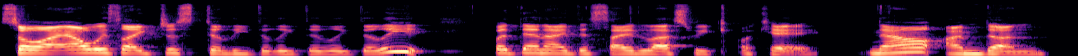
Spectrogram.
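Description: Her pitch is fairly high, with ordinary pitch variation. The woman speaks with a French Canadian accent. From Quebec. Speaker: magazine founder. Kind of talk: interview. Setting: remote recording.

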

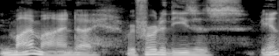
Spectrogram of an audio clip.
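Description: Pitch variation here is ordinary. It is a natural reading voice.

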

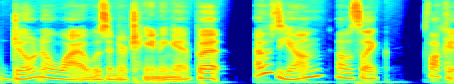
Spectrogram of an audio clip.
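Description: This is a plain, everyday voice with an American accent. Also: woman. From US Northeast (South Jersey, Philadelphia area). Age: 20s. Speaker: entrepreneur, founder of a tech company. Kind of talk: casual interview. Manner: casual, filler-heavy with frequent laughter.

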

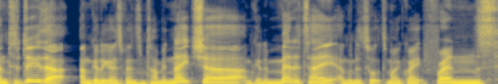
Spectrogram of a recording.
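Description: A man's unremarkable speaking voice comes at a fairly quick pace with ordinary pitch variation, captured in a very clean recording against a silent background. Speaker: former nonprofit CEO. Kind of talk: casual interview conversation. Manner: fast talker.

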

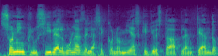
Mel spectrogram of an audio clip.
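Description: A man speaks in a plain, everyday voice. His pace is moderate and his pitch medium. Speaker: mayor. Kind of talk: interview.

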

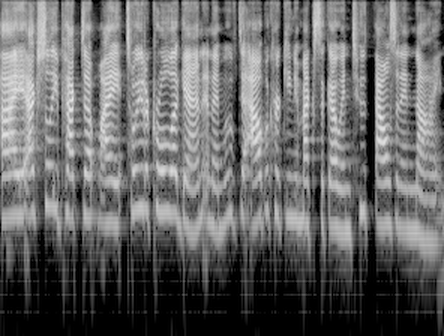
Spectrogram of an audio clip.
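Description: In an American accent, a woman speaks at a fairly quick pace in a raised, projected voice, high-pitched with a bright, sharp tone, on a very clean recording with a silent background and a dry, close sound with no echo. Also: ordinary pitch variation, hardly any pauses. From Massachusetts. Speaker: independent film producer. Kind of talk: interview.

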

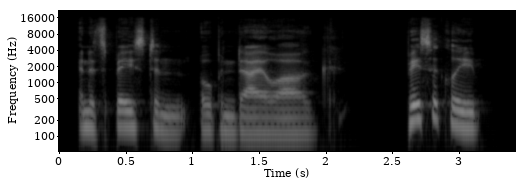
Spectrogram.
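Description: Recorded very cleanly over a silent background, a man with an American accent has an unremarkable speaking voice of medium pitch and ordinary pitch variation. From US Northeast, Boston area. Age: 50s. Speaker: DJ and psychedelic facilitator. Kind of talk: interview conversation.

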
